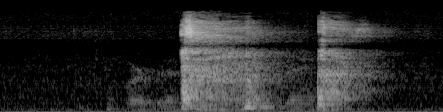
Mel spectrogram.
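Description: A person coughing twice, the first cough louder, over a steady room hum.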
